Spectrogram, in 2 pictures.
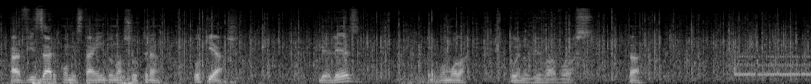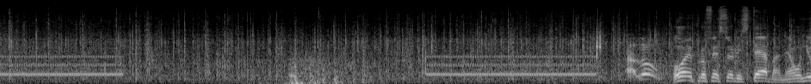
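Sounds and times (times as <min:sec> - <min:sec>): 
constant hiss of rain during a storm: 0:00.0 - 0:16.2
speech: 0:00.1 - 0:02.5, 0:03.2 - 0:03.7, 0:04.3 - 0:06.6, 0:14.6 - 0:16.2
phone keypad dialing tones on speakerphone: 0:07.3 - 0:09.4, 0:12.3 - 0:14.2.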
